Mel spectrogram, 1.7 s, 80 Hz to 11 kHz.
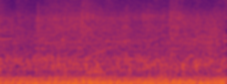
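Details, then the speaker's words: SC300 with 2JZ-GTE engine, modified, automatic, heard from inside while driving and giving it some throttle. Deep, smooth six-cylinder rumble pulling evenly with no misfire, knock or rattle; sounds healthy under acceleration. "So at least give it a little bit of rippers. I think that sounds all right."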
